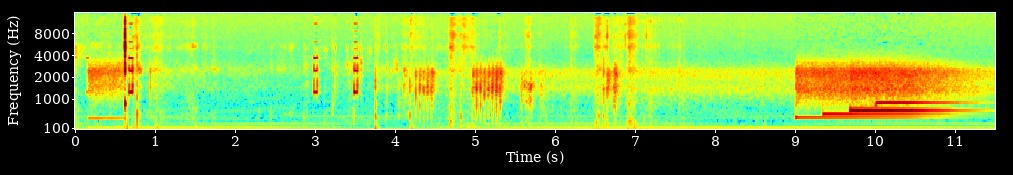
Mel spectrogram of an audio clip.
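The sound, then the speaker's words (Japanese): Telephone touch tones as a call is dialed to a weather forecast line, with a microphone set in the caller's ear and the phone held to the same ear: a brief beep, a scatter of soft button clicks, then a steady electronic dual tone near the end, over a constant low hum with no talking. “この状態でですね、電話をかけてみましょうか。”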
